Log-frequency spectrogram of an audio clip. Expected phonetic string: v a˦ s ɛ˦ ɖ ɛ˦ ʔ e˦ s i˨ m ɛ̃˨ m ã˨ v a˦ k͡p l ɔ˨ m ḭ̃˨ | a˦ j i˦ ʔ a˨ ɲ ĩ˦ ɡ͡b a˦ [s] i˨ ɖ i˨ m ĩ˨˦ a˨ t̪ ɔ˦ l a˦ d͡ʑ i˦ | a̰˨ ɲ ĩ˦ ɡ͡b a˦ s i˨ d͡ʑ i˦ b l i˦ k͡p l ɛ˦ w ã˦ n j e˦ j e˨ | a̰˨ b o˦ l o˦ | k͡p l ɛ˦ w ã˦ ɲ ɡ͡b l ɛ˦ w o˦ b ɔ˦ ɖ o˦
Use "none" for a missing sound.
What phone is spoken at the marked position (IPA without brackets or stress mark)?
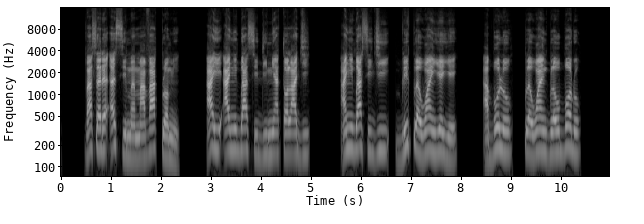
s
